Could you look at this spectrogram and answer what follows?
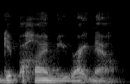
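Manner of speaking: very stern, low mutter under the breath. A parent retells speaking to the family while walking to a restaurant, retelling a stern mutter. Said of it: "under my breath, like very sternly".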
